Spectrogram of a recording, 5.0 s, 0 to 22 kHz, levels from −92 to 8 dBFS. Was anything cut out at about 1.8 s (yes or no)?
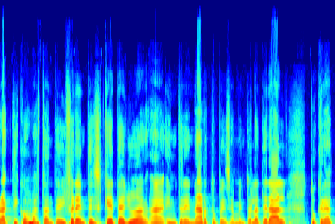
no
